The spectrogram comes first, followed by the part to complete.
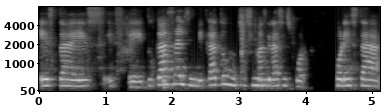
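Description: A woman speaks high and at a fairly slow pace, her intonation monotone and flat. Light background noise sits underneath. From Mexico. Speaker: event coordinator introducing speaker; speaker. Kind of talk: speaker introduction. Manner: halting. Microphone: video call.

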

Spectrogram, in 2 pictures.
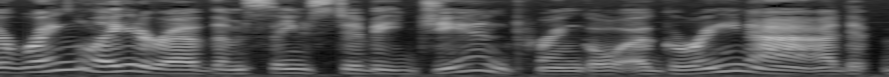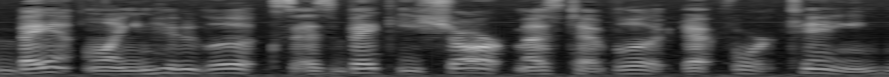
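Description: This woman talks at a very slow pace with a very deep, low pitch and very wide pitch swings. The sound is dry, with no echo. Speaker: craft channel host. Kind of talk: reading a book aloud. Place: home room. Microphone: webcam.

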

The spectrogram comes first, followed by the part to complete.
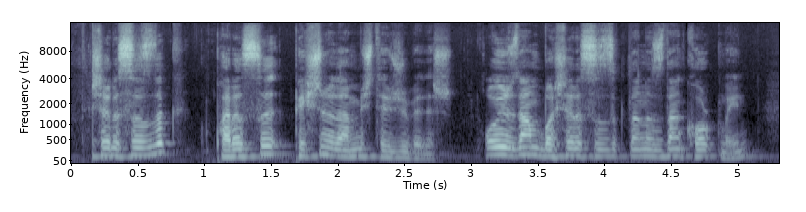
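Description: A medium-pitched male voice carrying a dark, mellow tone. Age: 30s. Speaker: entrepreneur. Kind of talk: interview.

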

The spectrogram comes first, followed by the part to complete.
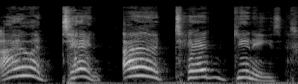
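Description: A shouted, high-pitched put-on character voice. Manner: shouting, demanding.

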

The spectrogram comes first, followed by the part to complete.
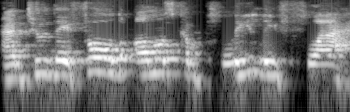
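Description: The audio carries audible room echo. The background is quiet. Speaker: presenter. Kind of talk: product presentation. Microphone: video call.

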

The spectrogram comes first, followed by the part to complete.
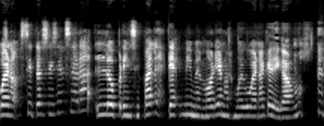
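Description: A woman with a Venezuelan accent speaks at a high pitch and a moderate pace. Her intonation stays fairly even over a quiet background. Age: 20s. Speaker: graphic designer; interview guest. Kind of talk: interview. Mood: cheerful, smiling. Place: home room. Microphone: video call.

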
